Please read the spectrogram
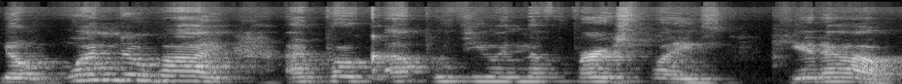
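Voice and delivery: fed-up, angry scolding outburst, yelling. Describing an imagined woman yelling at her ex-boyfriend: imitating a woman yelling at her ex. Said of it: "she's yelling at her ex-boyfriend saying".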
